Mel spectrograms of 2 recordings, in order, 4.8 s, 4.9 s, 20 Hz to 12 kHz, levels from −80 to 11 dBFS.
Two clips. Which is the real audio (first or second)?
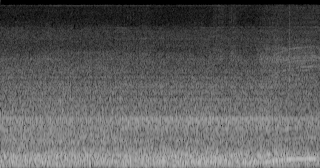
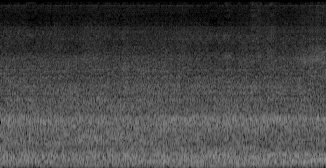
first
